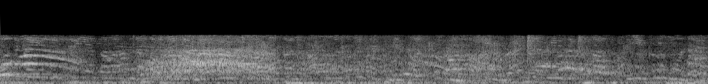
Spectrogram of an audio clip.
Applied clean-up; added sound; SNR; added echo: none; Applause / Crowd; -4 dB; reverberation time 1.2 s.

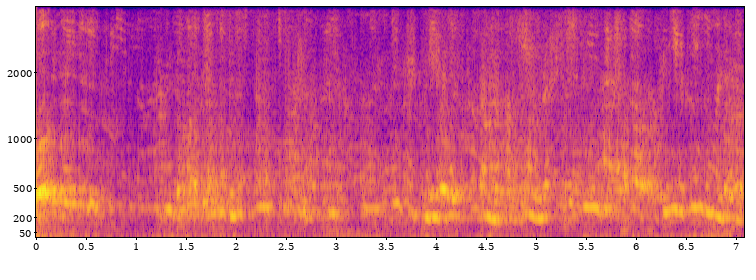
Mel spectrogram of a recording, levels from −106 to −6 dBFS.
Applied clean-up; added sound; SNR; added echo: neural separator model SepFormer DNS4.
